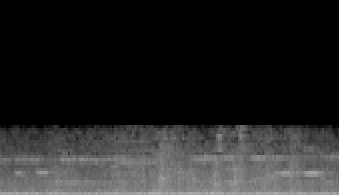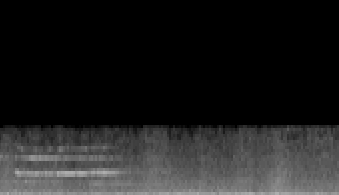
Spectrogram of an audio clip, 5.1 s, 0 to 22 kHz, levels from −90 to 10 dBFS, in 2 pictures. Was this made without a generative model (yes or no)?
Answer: yes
